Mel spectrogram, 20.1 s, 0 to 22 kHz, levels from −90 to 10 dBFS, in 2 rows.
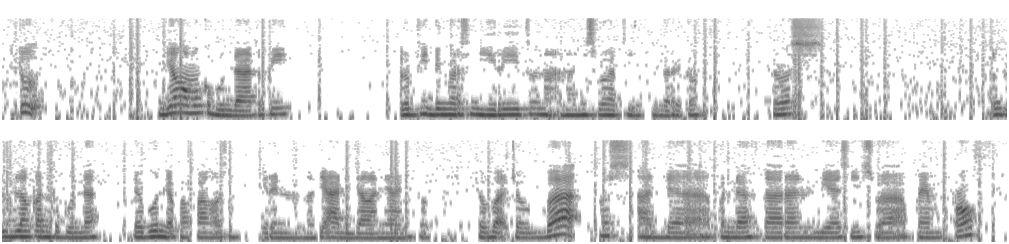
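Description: From the first second to the last, the speech has been through overdone noise removal. The noise reducer was pushed far too hard, so any frequency band sitting close to its idea of the noise floor gets pulled right down or shut off, and the softer parts of the voice get swept away with the noise. You hear it as a background gone almost dead, with little twinkling specks.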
